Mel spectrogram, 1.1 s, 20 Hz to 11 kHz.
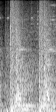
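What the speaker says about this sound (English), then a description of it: "Start shooting." Two loud, booming gunshots a little over half a second apart ring out during the Pyramid Head boss fight in the Silent Hill 2 video game, each with a heavy reverberant tail.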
